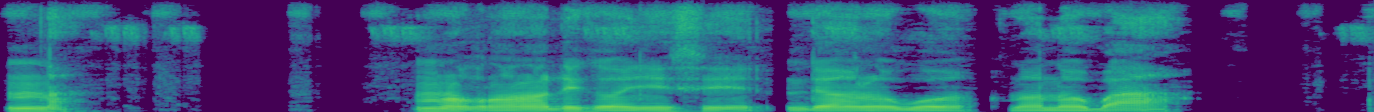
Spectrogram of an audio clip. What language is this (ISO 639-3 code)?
ibo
